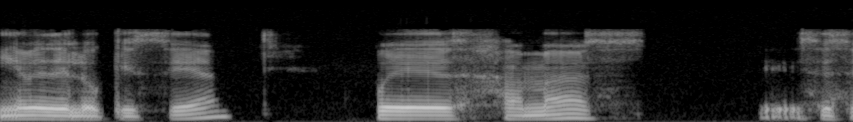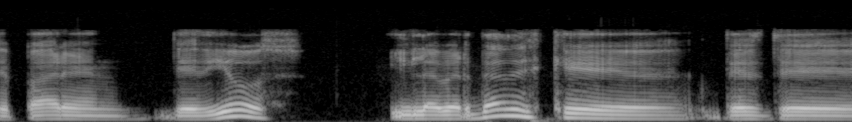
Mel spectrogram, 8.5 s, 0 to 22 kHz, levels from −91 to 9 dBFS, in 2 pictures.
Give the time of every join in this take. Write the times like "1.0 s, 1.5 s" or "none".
6.1 s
